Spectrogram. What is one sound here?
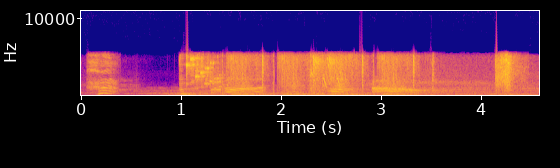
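A gun fires a quick burst of loud shots.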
